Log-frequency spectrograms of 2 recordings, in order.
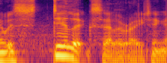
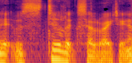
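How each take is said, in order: First: Escalating amazement, "still" held longer. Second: "still" stressed, first step of a build. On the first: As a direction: hang on the start of "still", then release. Repeats it to show relentless acceleration. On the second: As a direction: lean on "still" with a raised pitch. Retells escalating surprise at bike's acceleration. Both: Retold or imitated.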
